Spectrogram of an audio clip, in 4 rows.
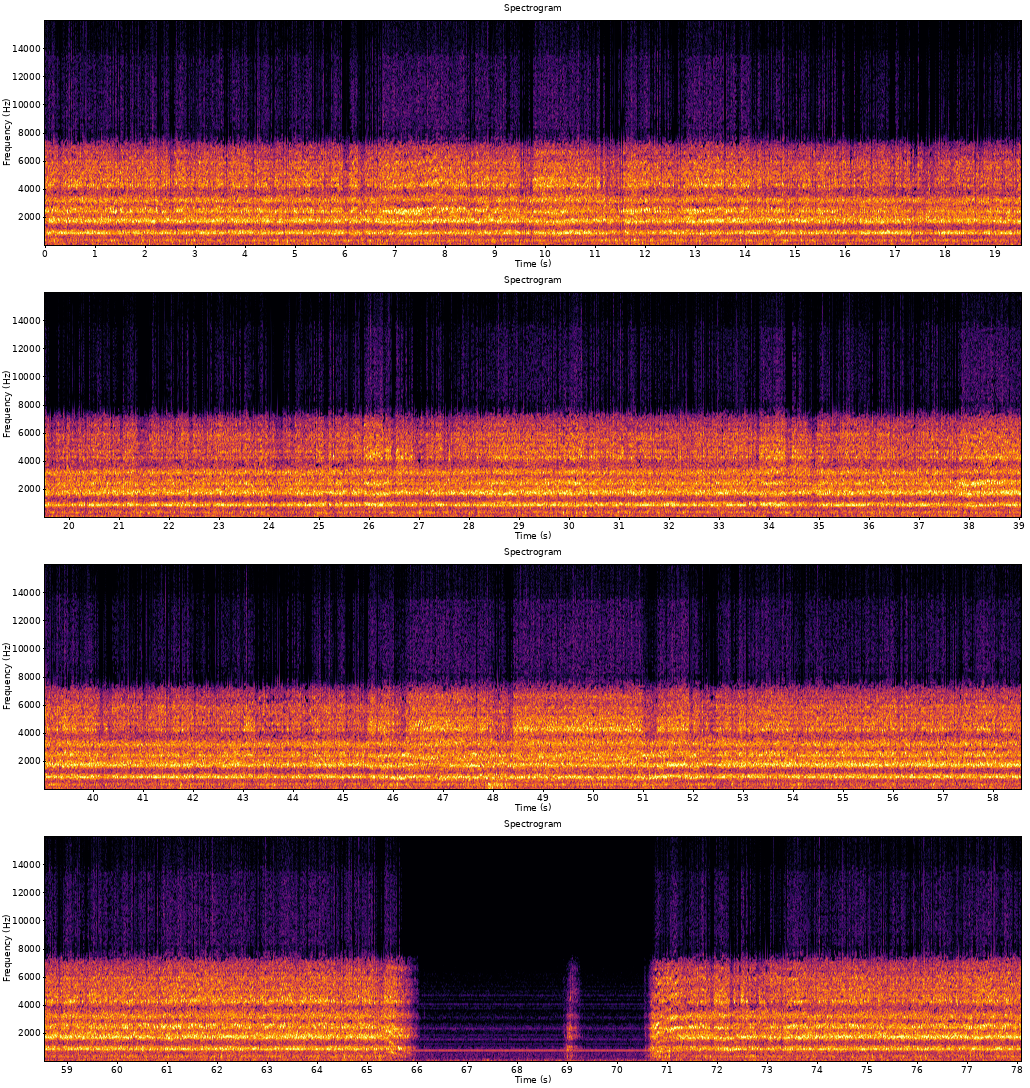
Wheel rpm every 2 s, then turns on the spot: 230, 230, 230, 230, 230, 220, 230, 230, 230, 230, 230, 230, 230, 230, 230, 230, 230, 230, 230, 230, 230, 230, 230, 210, 210, 210, 230, 230, 230, 230, 230, 230, 200, 0, 0, 100, 230, 230, 230.
none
